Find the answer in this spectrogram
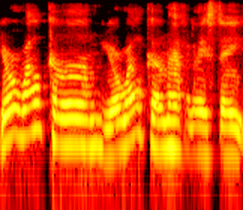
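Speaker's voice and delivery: exaggerated American accent. Describing how Americans answer a customer's thanks: imitating Americans. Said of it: "Americans are always like, Nobody speaks like this in England or Ireland".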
